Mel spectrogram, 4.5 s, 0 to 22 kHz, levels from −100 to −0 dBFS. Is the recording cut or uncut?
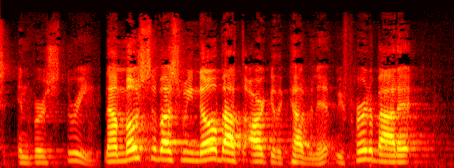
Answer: cut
